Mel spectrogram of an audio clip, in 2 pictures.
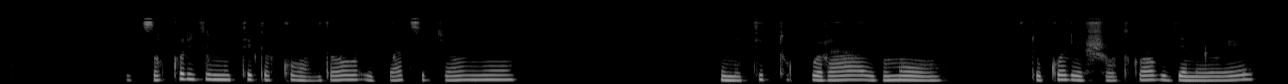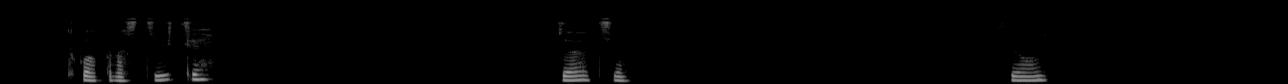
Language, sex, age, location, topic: Kinyarwanda, female, 25-35, Kigali, health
